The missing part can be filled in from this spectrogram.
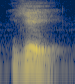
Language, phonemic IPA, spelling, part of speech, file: Dutch, /jeː/, J, character, Nl-J.ogg
- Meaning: the tenth letter of the Dutch alphabet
